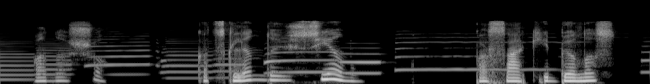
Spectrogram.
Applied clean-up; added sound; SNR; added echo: classical method Wiener filter.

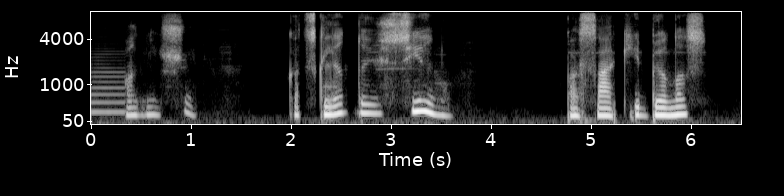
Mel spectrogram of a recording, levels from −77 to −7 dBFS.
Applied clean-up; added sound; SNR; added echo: neural diffusion model UNIVERSE++.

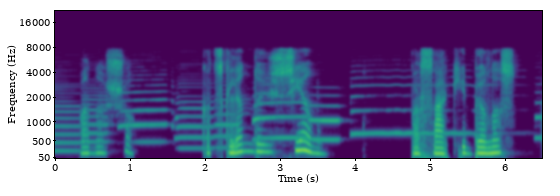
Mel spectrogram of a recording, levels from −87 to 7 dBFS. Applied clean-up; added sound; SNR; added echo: classical method log-MMSE.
